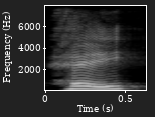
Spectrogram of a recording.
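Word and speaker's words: ה: Doesn't hey from this lesson sound like hey in English when you say hello to your friends. That's exactly the sound for the Hebrew letter hey.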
